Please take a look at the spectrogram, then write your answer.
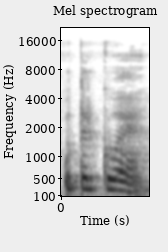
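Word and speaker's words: Uterqüe: Нашли новую вот марку бренда Utercue. Бренд именно так и произносится, я почитала в интернете, потому что название бренда происходит от латыни. На латыни звучит как Utercue, а испанцы на испанский манер Utercue.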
